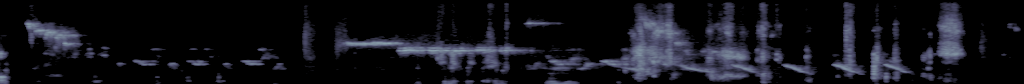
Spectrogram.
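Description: Faint bird chirping: a few short high notes, then a thin held note in the middle, then a quick series of down-slurred chirps in the second half.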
